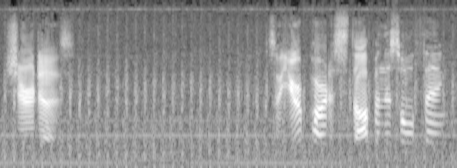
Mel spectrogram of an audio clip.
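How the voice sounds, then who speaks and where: A man's voice: fairly high pitch, lively intonation, measured pace, lo-fi sound. A man playing a courteous, folksy, plain-spoken military helicopter pilot in an audio drama. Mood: easygoing, folksy. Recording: loud engine and battlefield noise effects.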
